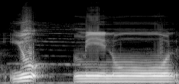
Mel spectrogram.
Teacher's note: Kemudian la yu'minun, pada lafal la ada mad tabi'i, yaitu ditandai dengan fathah bertemu alif. Kemudian pada lafal hamzah harus, yaitu suaranya tertahan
